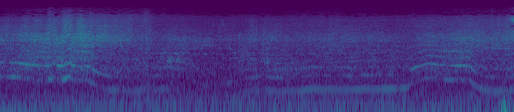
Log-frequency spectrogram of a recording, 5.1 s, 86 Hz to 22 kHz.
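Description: A Wltoys WL916 Swordfish 3s brushless RC boat runs across water at full throttle and full lock, its high motor whine holding steady and rising and falling in pitch as it turns, over continuous water noise.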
